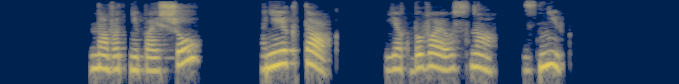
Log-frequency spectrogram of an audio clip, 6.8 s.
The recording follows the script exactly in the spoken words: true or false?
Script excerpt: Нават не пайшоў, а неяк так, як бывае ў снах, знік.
true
